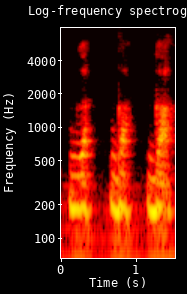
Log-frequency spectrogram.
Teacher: where the back of the tongue goes up instead of the front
